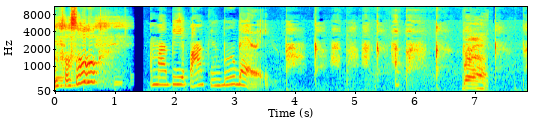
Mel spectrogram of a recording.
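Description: A young woman speaks and laughs with animation close to a microphone.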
